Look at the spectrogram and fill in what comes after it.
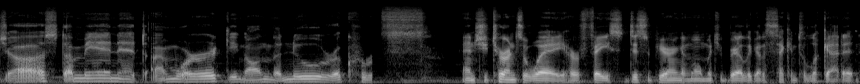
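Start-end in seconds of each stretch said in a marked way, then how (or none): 0.0-4.3 slow, hoarse, raspy whisper. Narrator voicing a woman turning her head to speak, raspy whispery voice. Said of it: "a sort of raspy, whispery voice comes out of her as she goes".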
